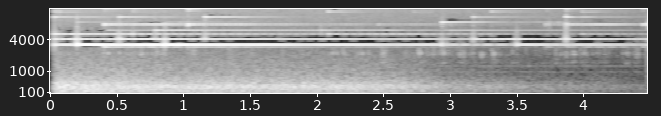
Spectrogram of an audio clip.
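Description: Chimes tinkling: high, clear tones struck one after another and left ringing, over a low rushing noise that slowly fades away.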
